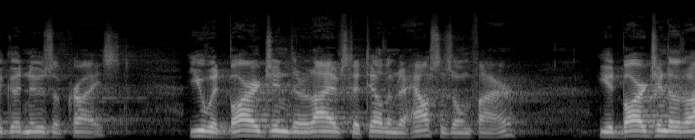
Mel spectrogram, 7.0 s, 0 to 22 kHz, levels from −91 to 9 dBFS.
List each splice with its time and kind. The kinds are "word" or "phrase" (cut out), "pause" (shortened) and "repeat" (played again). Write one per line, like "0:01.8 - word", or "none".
none

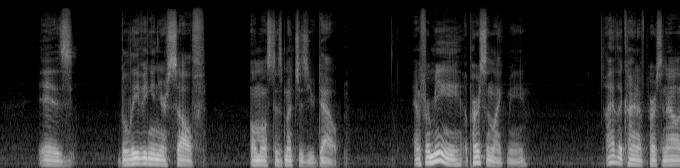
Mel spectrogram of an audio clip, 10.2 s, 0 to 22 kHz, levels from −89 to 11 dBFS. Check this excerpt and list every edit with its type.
none

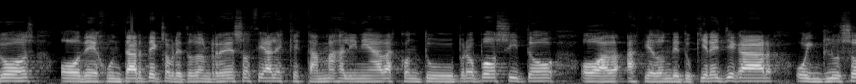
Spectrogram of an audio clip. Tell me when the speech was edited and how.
0:01.6 - phrase

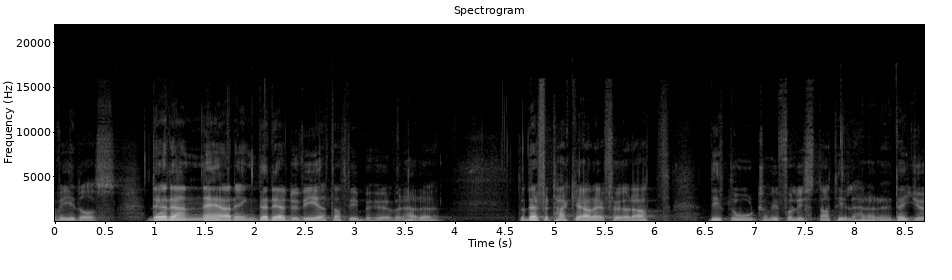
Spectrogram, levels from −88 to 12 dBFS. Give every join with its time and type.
none

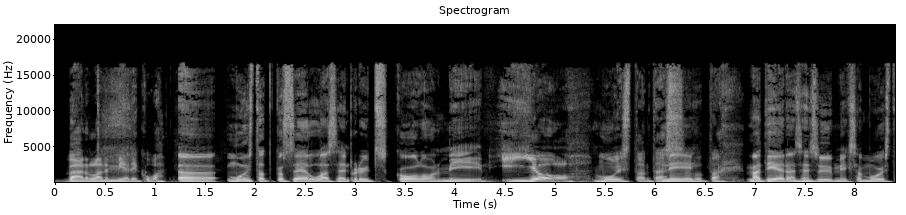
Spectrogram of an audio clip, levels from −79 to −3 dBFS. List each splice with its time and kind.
0:02.9 - phrase

